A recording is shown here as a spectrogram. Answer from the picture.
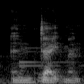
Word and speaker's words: indictment: hacking activity unilateral internment indictment yeah because the C is silent for some reason not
